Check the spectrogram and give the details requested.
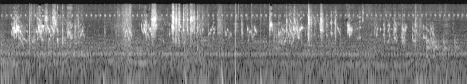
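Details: Budgerigar twittering: bursts of thin, high chirps and scratchy warbles come and go in clusters over a steady faint tone and hum.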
